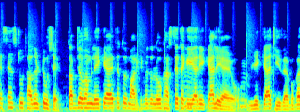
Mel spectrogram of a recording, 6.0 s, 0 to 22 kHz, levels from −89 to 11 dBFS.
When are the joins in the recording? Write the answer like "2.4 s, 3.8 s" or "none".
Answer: 1.3 s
